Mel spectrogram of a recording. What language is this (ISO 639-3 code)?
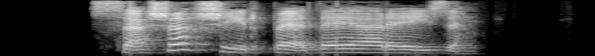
lav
